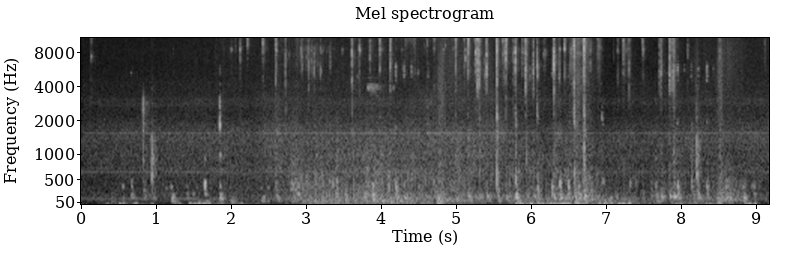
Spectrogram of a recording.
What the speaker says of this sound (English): You just hear a bunch of clicking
